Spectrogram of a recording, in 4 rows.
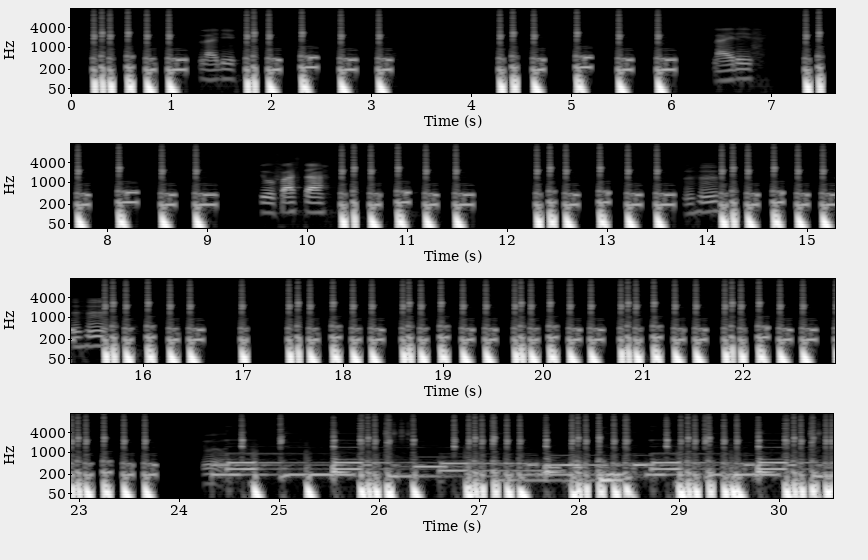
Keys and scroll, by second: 0.0-24.4 typing, 25.8-30.5 typing.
